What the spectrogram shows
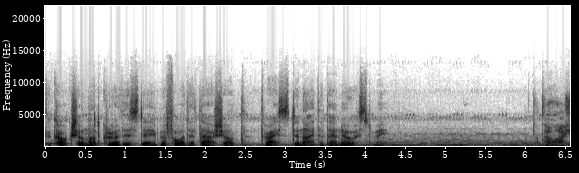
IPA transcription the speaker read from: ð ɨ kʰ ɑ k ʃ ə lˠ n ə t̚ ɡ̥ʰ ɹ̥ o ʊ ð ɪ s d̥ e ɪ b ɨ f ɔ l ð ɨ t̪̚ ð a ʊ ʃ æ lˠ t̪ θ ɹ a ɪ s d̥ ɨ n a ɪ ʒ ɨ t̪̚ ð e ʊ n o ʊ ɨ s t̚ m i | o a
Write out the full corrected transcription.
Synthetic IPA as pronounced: ð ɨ kʰ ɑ k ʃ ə lˠ n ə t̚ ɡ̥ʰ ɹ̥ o ʊ ð ɪ s d̥ e ɪ b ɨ f ɔ ɹ ð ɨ t̪̚ ð a ʊ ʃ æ lˠ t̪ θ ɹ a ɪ s d̥ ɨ n a ɪ ð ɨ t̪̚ ð a ʊ n o ʊ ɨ s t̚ m i | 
